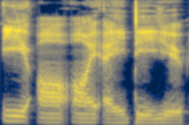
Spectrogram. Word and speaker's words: Eriadu: I think I always pronounce it wrong. It's Eriadu.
